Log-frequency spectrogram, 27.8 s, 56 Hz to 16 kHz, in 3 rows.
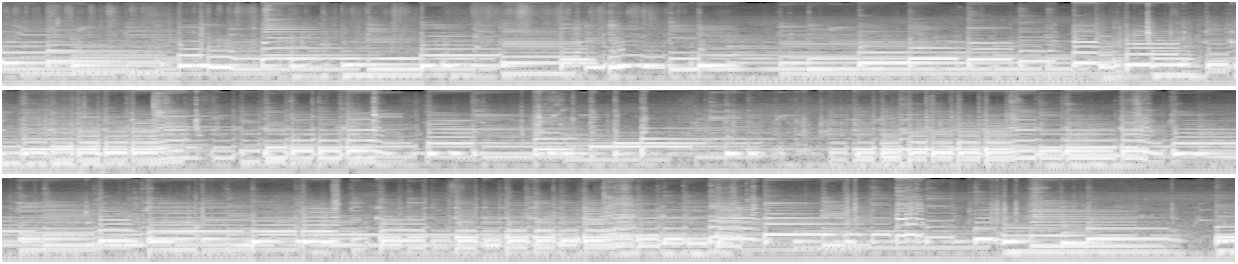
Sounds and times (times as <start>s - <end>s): Strum: 0.0s - 27.7s.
